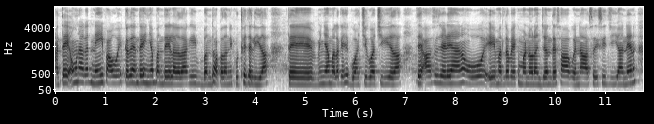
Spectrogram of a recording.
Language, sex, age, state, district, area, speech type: Dogri, female, 18-30, Jammu and Kashmir, Jammu, rural, spontaneous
